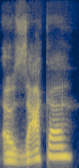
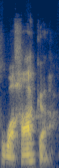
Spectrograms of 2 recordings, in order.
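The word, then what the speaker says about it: Oaxaca: how it's spelled so it's more of a w so it's waka waka okay okay I like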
